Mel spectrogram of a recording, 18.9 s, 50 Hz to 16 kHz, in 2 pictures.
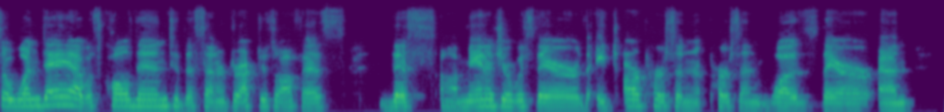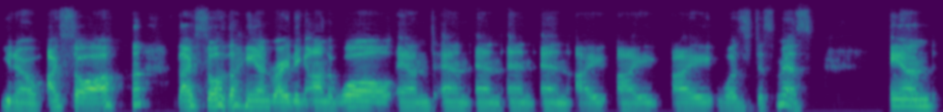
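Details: Stuttering in an adult woman, covert for close to 30 years (hidden using tricks and avoidance) before becoming open; word and part-word repetitions audible.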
